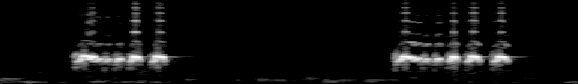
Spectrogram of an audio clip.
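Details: Local zebra dove kept as a lure bird to call rivals, singing with a clear voice: two quick bursts of about five soft, rolling staccato coos, each burst under a second, separated by a two-second pause with faint low background murmurs.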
